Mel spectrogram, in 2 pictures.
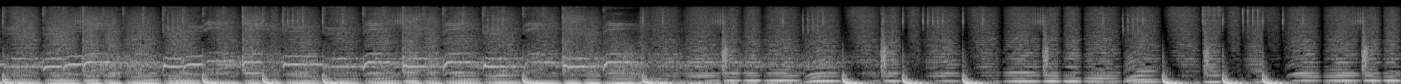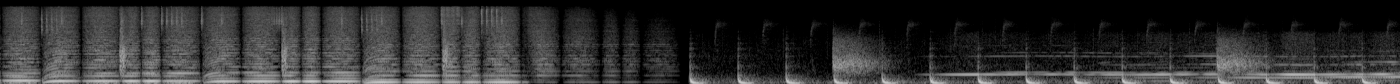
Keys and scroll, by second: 9.3 F4, 22.1 F4.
